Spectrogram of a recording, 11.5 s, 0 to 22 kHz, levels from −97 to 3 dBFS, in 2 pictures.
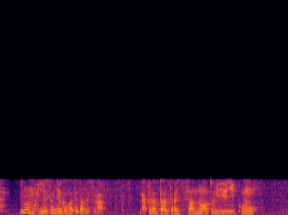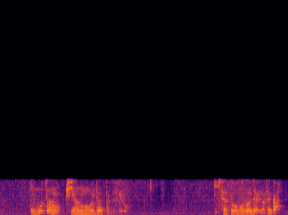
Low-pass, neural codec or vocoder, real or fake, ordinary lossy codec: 3.6 kHz; vocoder, 22.05 kHz, 80 mel bands, HiFi-GAN; fake; none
